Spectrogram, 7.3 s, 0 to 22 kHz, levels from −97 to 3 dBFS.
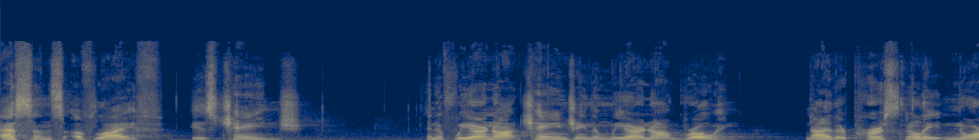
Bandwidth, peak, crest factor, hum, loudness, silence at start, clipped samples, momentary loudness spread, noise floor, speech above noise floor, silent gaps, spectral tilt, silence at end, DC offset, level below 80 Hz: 16 kHz; -12 dBFS; 24 dB; none; -35 LUFS; 0 s; under 0.1%; 14 LU; -76 dBFS; 42 dB; none; -3 dB/octave; 0 s; under 0.1%; -80 dBFS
